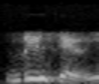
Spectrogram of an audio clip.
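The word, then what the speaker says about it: Luzzu: Is that how you say it? Luzu? – Luzu, yes.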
